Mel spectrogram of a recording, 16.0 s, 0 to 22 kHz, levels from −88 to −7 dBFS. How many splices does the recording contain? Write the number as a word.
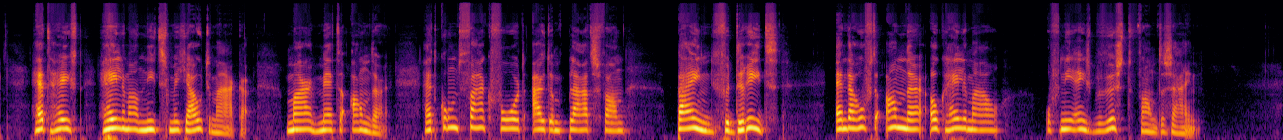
zero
